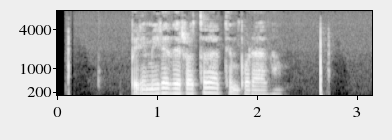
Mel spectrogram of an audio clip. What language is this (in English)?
Galician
